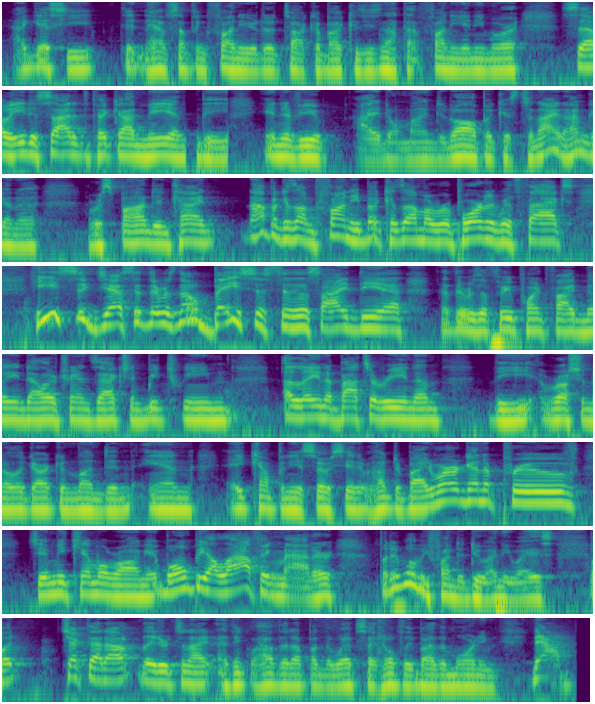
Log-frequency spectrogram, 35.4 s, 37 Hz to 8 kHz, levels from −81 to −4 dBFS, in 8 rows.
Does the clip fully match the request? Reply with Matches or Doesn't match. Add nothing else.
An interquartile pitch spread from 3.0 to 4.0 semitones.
Doesn't match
